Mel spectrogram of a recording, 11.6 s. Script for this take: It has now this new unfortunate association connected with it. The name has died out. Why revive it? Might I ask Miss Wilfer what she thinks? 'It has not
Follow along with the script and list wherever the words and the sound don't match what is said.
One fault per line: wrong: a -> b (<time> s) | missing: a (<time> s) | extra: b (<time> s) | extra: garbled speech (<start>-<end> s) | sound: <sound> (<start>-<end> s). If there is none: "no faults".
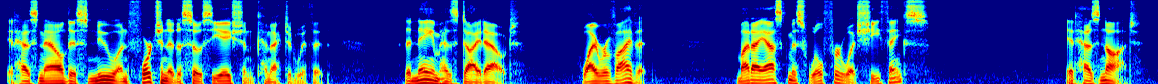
no faults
